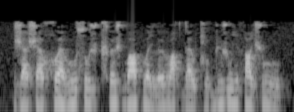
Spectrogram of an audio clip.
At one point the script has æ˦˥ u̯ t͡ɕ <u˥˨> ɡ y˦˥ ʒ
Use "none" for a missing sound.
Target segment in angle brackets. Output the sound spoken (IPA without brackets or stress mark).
u˦˥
